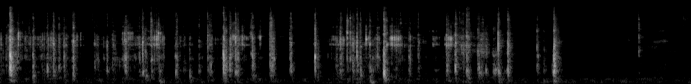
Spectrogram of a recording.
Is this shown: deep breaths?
no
